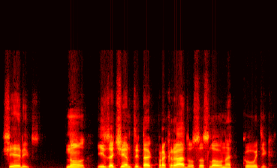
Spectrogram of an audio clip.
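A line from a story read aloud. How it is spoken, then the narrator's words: Languid asking, beautiful woman. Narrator (Russian): Томно поинтересовалась красавица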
